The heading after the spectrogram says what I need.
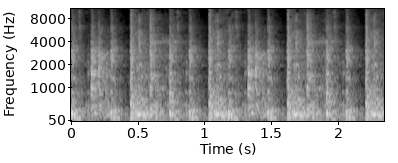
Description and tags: .SONY DICTAPHONE : sampling incongruous objects in collision,creation of sample.
.ADOBE AUDITION : reduction of noise of the sample.
.RECYCLE software : isolation of elements of sample for creation of soundkit.
.SOUNDFORGE 7 : creation final of drumloop (cut....).
beat, beats, drum, drumloop, drumloops, drums, field, idm, loop, loops, recording, recordings, sampling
